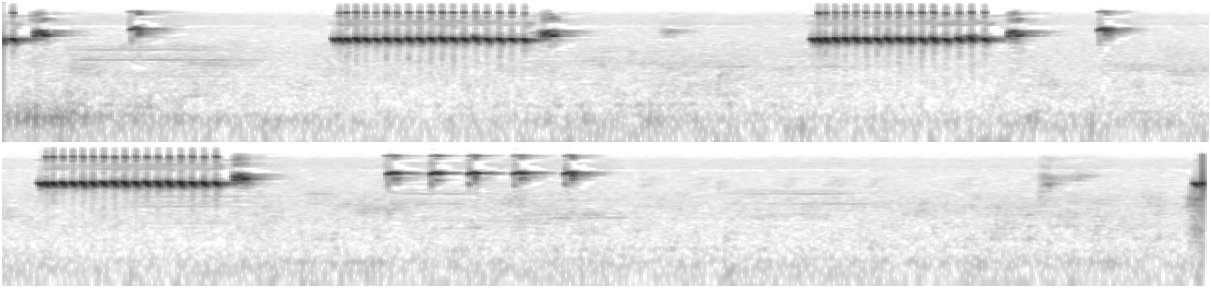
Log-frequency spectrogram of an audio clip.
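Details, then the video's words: A Ninja sunbird gives three long, rapid, buzzy high trills about two seconds apart, separated by single sharp whistles, then a quick series of short high notes. "suara Kolibri ninja terbaru"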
